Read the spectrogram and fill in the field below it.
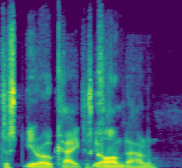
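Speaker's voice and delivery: usual speaking voice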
